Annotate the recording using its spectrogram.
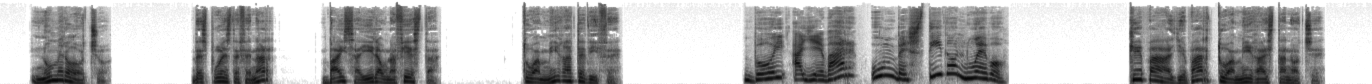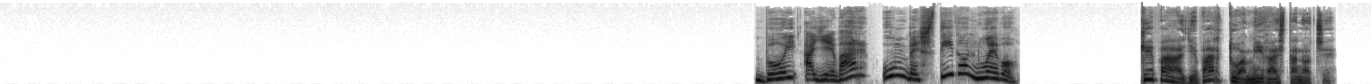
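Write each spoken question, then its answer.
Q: ¿Qué va a llevar tu amiga esta noche?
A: Un vestido nuevo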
